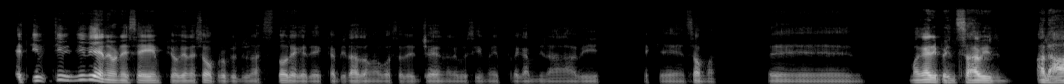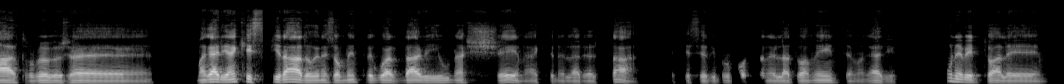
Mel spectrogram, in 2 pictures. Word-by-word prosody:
E - - -3
ti 175 -2 -5
ti 200 -4 -5
ti 205 - -4
viene 205 - +5
un 100 -1 -1
esempio, 95 -2 -2
che 85 - -4
ne 85 - -7
so, - - -3
proprio 80 - -11
di 80 - -22
una 80 -1 -14
storia 90 -3 -4
che 75 0 -8
ti 75 - -16
è 75 - -11
capitata, 80 -1 -8
una 75 0 -15
cosa 75 - -15
del 75 -1 -14
genere 75 0 -11
così, 75 +1 -18
mentre 75 0 -20
camminavi 75 0 -17 0.5
e - - -23
che, 70 0 -16
insomma, 70 -1 -9 0.5
ehm, 70 -2 -13 0.5
magari 105 +2 +5
pensavi 90 -1 +2 0.2
ad - - 0
altro 90 -1 +5
proprio, 90 -2 +2
cioè 80 -3 0 0.4
magari 110 +2 +6
anche 120 +2 +5
ispirato, 115 -4 +5
che 95 - +2
ne 100 - -2
so, - - 0
mentre 105 +4 -4
guardavi 95 -1 +2
una 95 0 -4
scena - - -3
anche - - -13
nella 80 0 -8
realtà, 80 -1 -6 0.4
che - - -12
si - - -11
è - - -4
riproposta - - -11
nella 85 0 -3
tua 85 -1 -3
mente, 95 -2 -6
magari 80 +1 -7 0.5
un 155 -4 -3
eventuale 85 - 0
85 Hz, 165 wpm, -23 LUFS, 75-95 Hz, 0.5 s, magari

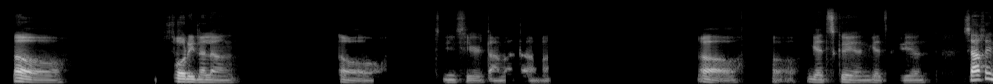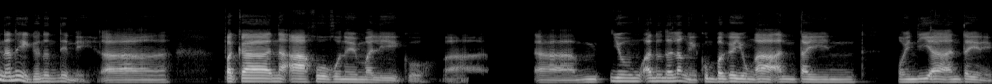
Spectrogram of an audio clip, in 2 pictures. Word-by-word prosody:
Oo. 100 -2 +4 1.0
Sorry 130 -2 +4
nalang. 100 -3 -3 1.0
Oo - - -6 0.7
sincere 95 -3 -10
tama, 90 +1 -9
tama. - - -11 1.5
Oo, - - -1 0.4
oo - - -15 0.2
gets 110 -2 -3
ko 110 - -4
yun 95 -1 -7
gets 100 - -9
ko - - -34 0.2
yun. - - -15 0.4
Sa'kin 215 +5 +7
ano 190 - +2
eh 120 - -2
ganun 135 +3 -3
din 145 +7 -5 0.2
eh, - - -21
ah, 105 0 -2 0.6
pagka 140 -1 +6
naako 130 -1 +3
ko 125 +1 -4
na 120 - 0
yung 115 - -1
mali 100 -4 -4
ko, 70 -2 -15
ah, - - -11 1.0
um, 115 +4 -4 0.2
yung 150 -1 -1
ano 150 +2 +1
nalang 150 -4 0
eh, 105 - -9
kumbaga 135 +1 0
yung 130 -4 +1
aantayin 115 -2 0 0.5
o 115 - -4
hindi 125 +2 +1
aantayin 115 -4 0
120 Hz, 125 wpm, -24 LUFS, 105-135 Hz, 1.5 s, Sa'kin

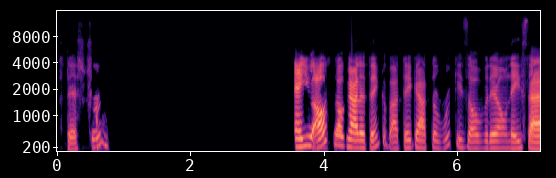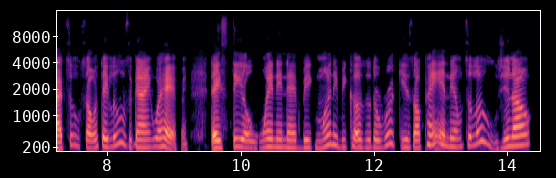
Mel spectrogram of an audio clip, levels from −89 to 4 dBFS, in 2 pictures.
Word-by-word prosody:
That's 150 +2 -5
true. 240 +6 -8 2.8
And 205 0 +9
you 235 +1 +2
also 290 -6 +5
gotta 185 -3 +6
think 185 +9 -2
about 165 0 -5
they 190 - -2
got 190 -2 0
the 185 - -6
rookies 195 +1 -12
over 170 0 -4
there 175 0 +2
on 175 0 -6
their 170 +1 -1
side 165 -2 +6
too, 250 -3 -12
so 180 -2 0
if 195 - -7
they 215 -2 +3
lose 245 +7 -6
the 190 - -8
game, 195 0 0
what 210 0 -2
happened? 140 -8 0 0.3
They 185 - +7
still 185 -1 -3
winning 200 +2 -3
that 185 -2 -4
big 190 -1 -4
money 230 +8 -5
because 195 -2 -3
of 195 - -8
the 195 -1 -3
rookies 205 -3 -7
are 185 0 +1
paying 260 +2 -2
them 210 0 -4
to 235 - 0
lose, 260 - -7
you 205 +4 -2
know? 245 +3 +3
195 Hz, 180 wpm, -23 LUFS, 180-230 Hz, 2.8 s, And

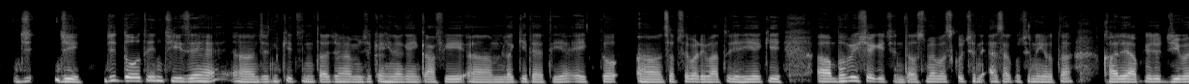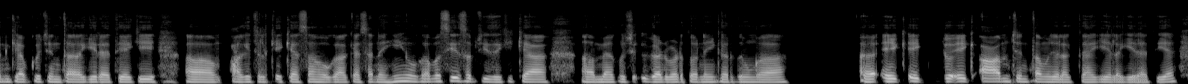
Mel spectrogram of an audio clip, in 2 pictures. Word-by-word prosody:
जी, 135 +5 -4 0.3
जी। 130 -4 +4 0.3
जी, 185 - +1
2-3 170 +1 +4
चीजें 145 -3 +1
हैं 140 - +3 0.2
अ, 120 -3 0
जिनकी 130 +3 -3
चिंता 125 -2 -2
जो 125 +1 -3
है 125 - +1
मुझे 120 +1 -2
कहीं 125 -1 0
न 120 0 +1
कहीं 120 -1 -1
काफ़ी 120 0 0
अ, 130 - -4 0.3
लगी 115 +2 -1
रहती 115 +1 -2
है। 130 +1 -1
एक 115 - -2
तो 130 - +2 0.3
अ, - - +2 0.3
सबसे 130 +1 -2
बड़ी 125 -1 +2
बात 120 -1 +1
तो - - -2
यही 125 0 +2
है 125 -1 +3
कि 130 +1 0 0.4
अ, 135 -1 +6
भविष्य 150 +2 +2
की 135 -1 -1
चिंता। 110 -2 -4
उसमें 130 +3 -1
बस 125 - -2
कुछ - - -3
न - - -3
ऐसा - - -1
कुछ - - -8
नहीं 125 -1 0
होता, 110 - -1 0.3
खाली 125 +1 +5
आपके 130 +2 -1
जो 130 - +3
जीवन 130 0 +3
की - - +3
आपको 120 +2 -1
चिंता 120 -1 0
लगी 115 +1 +1
रहती 115 0 +1
है 115 - +1
कि 120 -1 +3 0.4
अ, - - +3 0.4
आगे 120 +1 +1
चल 115 0 -4
के 125 - -1
कैसा 120 +1 0
होगा, 110 0 0
कैसा 115 +1 -3
नहीं 115 +6 0
होगा। 135 -2 0
बस 140 +4 -3
ये 155 - +6
सब 140 -2 -2
चीजें 115 -4 -1
कि 135 - -11
क्या 120 -3 +3 0.4
अ, 115 -1 +2
मैं 115 0 +1
कुछ 120 -1 -4
गड़बड़ 115 -2 +2
तो 115 +1 -1
नहीं 115 0 -1
कर 115 -2 -2
दूँगा 115 -1 0 0.9
अ, 125 0 +5
एक 135 -2 +4
एक 145 - +3 0.2
जो 140 - +5
एक 145 -1 +2
आम 135 -1 +4
चिंता 125 -2 0
मुझे 120 -1 +1
लगता 110 0 -2
है 110 0 -1
कि 115 - -2
ये 115 - +1
लगी 110 0 -1
रहती 105 +3 -2
है। 125 +3 +1
120 Hz, 230 wpm, -23 LUFS, 115-130 Hz, 0.9 s, अ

